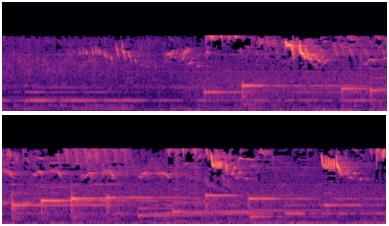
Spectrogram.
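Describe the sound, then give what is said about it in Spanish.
Robins and nuthatches sing courtship songs in a spring forest in the Harz mountains. Many overlapping whistled notes and short high chirps and trills continue throughout over a steady soft background hiss. “Los coros de cortejo de petirrojos y trepatroncos resuenan por todo el bosque.”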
